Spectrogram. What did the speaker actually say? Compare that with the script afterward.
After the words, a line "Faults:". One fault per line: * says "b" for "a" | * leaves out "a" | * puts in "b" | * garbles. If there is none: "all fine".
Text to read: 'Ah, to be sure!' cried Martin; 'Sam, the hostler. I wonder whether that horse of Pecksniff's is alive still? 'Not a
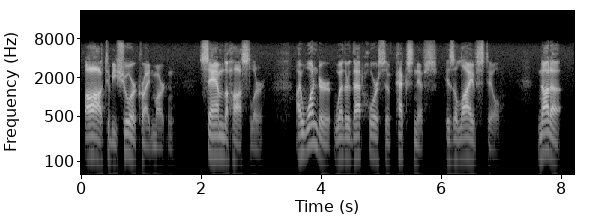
'Ah, to be sure!' cried Martin; 'Sam, the hostler. I wonder whether that horse of Pecksniff's is alive still? 'Not a
Faults:
all fine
